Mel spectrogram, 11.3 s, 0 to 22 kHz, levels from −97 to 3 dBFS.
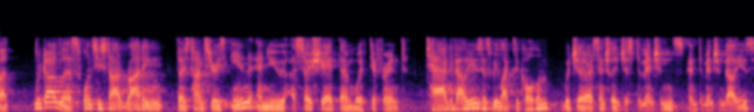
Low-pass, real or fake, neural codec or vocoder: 5.4 kHz; real; none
